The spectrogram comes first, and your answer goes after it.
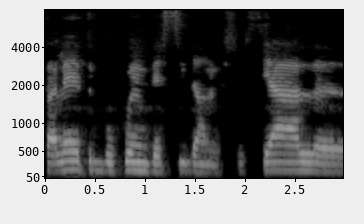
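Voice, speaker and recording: Very slowly, a woman talks in a very deep, low pitch. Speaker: psychotherapist. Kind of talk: interview. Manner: halting.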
